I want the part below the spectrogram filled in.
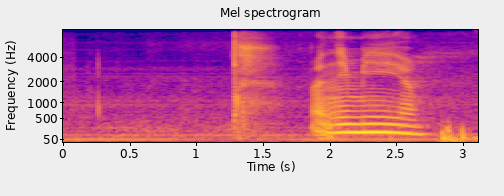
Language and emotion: Russian, sad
